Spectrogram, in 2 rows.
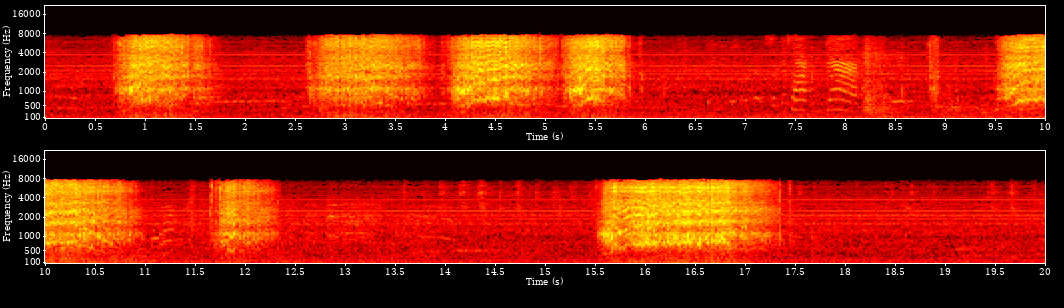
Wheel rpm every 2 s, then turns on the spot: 60, 20, 0, 60, 10, 0, 80, 30, 0, 0.
2-4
